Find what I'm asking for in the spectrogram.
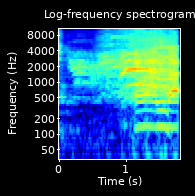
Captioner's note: cheering and applause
